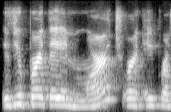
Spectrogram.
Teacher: So it's rising, rising, rising, and then falling. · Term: Non-final intonation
